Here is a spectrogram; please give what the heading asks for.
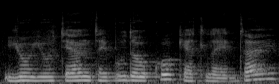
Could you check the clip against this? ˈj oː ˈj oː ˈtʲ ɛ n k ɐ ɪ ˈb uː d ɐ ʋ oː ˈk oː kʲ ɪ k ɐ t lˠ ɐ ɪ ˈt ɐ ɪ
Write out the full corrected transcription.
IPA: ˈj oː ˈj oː ˈtʲ ɛ n t ɐ ɪ ˈb uː d ɐ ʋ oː ˈk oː kʲ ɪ ɐ t lˠ ɐ ɪ ˈd ɐ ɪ

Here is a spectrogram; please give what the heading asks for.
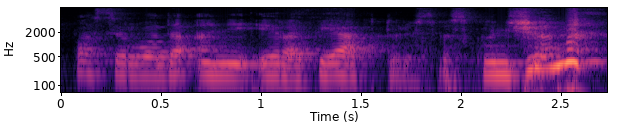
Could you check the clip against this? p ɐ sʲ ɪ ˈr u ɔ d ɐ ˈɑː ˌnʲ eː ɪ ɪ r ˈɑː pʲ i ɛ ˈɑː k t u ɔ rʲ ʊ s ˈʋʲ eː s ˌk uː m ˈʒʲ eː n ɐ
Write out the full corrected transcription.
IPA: p ɐ sʲ ɪ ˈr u ɔ d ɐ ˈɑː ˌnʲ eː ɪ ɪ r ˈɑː pʲ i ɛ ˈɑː k t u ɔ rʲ ʊ s ˈʋʲ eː s ˌk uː n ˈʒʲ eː n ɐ

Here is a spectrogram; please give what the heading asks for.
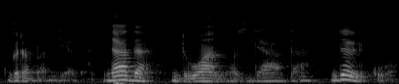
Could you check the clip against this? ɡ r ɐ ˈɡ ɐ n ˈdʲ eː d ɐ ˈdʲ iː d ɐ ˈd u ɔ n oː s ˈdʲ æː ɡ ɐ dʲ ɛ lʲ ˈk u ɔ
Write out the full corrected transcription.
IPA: ɡ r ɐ ˈb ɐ n ˈdʲ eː d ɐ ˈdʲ æː d ɐ ˈd u ɔ n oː s ˈdʲ æː d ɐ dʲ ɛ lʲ ˈk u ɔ

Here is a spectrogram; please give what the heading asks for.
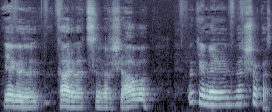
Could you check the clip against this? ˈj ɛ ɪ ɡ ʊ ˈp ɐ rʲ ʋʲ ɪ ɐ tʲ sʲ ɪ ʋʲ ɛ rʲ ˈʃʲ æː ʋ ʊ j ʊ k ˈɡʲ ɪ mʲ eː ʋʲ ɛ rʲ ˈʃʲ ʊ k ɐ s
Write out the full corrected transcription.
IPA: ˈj ɛ ɪ ɡ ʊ ˈk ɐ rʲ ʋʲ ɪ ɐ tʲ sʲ ɪ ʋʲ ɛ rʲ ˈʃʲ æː ʋ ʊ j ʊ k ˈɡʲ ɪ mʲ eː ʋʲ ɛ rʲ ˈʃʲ ʊ k ɐ s

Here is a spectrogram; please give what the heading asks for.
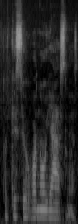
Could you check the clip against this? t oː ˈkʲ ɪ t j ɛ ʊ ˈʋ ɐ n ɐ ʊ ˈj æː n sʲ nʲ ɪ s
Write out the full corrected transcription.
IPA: t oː ˈkʲ ɪ s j ɛ ʊ ˈʋ ɐ n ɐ ʊ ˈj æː sʲ nʲ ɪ s

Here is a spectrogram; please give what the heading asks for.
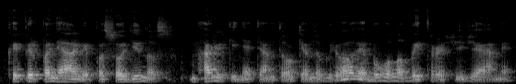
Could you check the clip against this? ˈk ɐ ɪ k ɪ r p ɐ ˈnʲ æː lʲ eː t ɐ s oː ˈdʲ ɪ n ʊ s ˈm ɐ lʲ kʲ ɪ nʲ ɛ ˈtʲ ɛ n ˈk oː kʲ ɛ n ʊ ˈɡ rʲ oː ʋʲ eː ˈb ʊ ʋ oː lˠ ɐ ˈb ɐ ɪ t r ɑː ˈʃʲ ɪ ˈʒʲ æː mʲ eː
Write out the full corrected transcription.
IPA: ˈk ɐ ɪ p ɪ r p ɐ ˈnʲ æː lʲ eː p ɐ s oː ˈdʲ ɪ n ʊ s ˈm ɐ lʲ kʲ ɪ nʲ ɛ ˈtʲ ɛ n ˈt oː kʲ ɛ n ʊ ˈɡ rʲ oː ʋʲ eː ˈb ʊ ʋ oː lˠ ɐ ˈb ɐ ɪ t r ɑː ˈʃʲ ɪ ˈʒʲ æː mʲ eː

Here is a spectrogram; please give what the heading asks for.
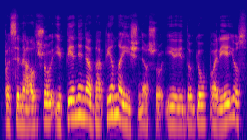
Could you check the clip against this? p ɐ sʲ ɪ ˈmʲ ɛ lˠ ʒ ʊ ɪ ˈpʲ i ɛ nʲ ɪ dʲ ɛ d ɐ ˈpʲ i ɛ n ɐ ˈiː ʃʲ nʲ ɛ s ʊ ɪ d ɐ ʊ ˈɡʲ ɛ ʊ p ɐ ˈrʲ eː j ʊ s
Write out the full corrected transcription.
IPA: p ɐ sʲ ɪ ˈmʲ ɛ lˠ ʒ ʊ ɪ ˈpʲ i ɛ nʲ ɪ nʲ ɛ d ɐ ˈpʲ i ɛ n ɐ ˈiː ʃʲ nʲ ɛ ʃ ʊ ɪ d ɐ ʊ ˈɡʲ ɛ ʊ p ɐ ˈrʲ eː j ʊ s

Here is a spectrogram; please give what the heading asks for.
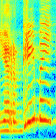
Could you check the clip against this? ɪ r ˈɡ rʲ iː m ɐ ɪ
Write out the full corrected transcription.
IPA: ɪ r ˈɡ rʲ iː b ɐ ɪ

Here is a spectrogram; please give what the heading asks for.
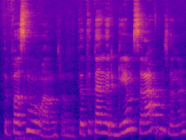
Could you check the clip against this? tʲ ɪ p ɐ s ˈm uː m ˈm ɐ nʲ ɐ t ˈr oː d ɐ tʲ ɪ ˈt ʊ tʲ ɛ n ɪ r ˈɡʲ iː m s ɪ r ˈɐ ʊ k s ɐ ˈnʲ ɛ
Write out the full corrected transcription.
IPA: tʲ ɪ p ɐ s ˈm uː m ˈm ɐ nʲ ɐ t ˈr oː d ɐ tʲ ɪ ˈt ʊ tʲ ɛ n ɪ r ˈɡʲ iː m s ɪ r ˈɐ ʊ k s ɐ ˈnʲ ɛ

